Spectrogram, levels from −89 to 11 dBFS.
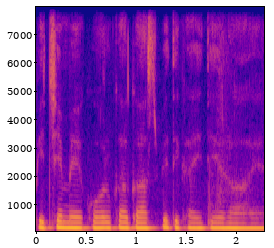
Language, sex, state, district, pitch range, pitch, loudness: Hindi, female, Arunachal Pradesh, Papum Pare, 185-195 Hz, 190 Hz, -14 LUFS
